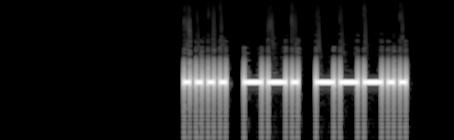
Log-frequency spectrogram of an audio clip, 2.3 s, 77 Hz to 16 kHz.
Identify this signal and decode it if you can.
Morse code, heard as a keyed tone, about 40 wpm, 700 Hz. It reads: HG8
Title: Callsign Prefixes for Top 25 DXCC - Repeated 3x - 40wpm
